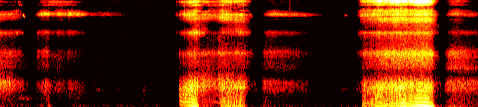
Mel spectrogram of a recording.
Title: Why do people snore? What are the causes of it?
